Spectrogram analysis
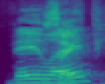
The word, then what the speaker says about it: Vele: only had one spot, Vele is or Vele, I think is how you pronounce it actually for the Saints. It's a couple $100 less. Vele. He's like Pele.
